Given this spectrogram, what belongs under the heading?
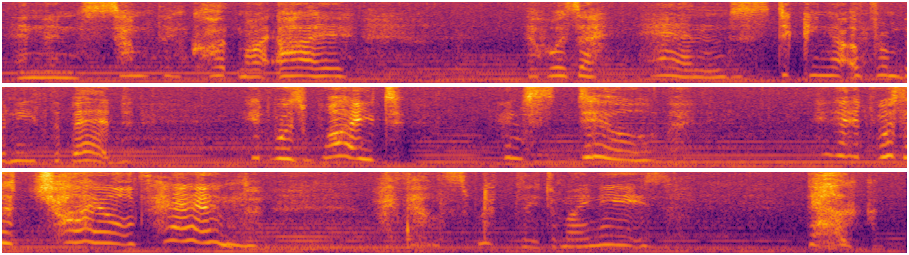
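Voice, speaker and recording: An actress playing a terrified woman in an old radio thriller, with breathless, halting, melodramatic delivery. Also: sits high. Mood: rising horror. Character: terrified woman recounting her mad sister's deadly menace. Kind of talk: 1940s radio suspense acting, dramatic first-person narration. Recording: old radio drama, music behind.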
